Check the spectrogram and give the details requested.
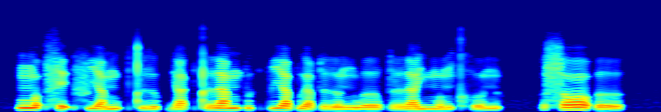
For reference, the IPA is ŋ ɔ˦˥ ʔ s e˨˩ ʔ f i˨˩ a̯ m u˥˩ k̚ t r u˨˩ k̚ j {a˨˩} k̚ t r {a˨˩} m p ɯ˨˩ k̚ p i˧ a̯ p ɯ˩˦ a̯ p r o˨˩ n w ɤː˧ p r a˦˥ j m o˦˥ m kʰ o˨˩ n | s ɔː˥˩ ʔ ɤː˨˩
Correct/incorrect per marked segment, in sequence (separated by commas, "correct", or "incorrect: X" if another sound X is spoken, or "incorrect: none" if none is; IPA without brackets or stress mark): correct, incorrect: a˦˥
